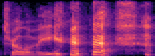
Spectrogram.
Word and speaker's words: Trilivy: I said it right, Trilivy.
